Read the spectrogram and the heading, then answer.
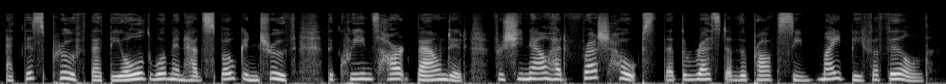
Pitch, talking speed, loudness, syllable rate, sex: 225 Hz, 185 wpm, -17 LUFS, 4.4 syllables/s, female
